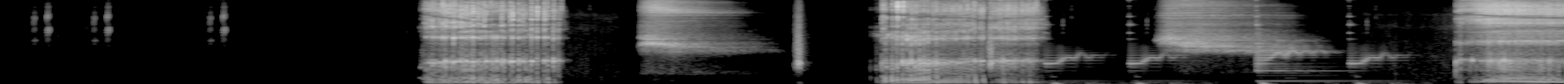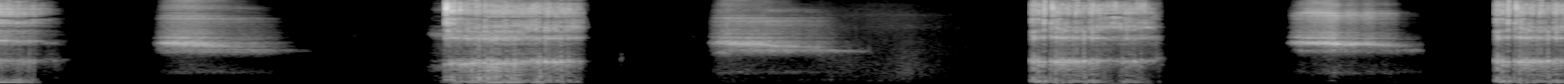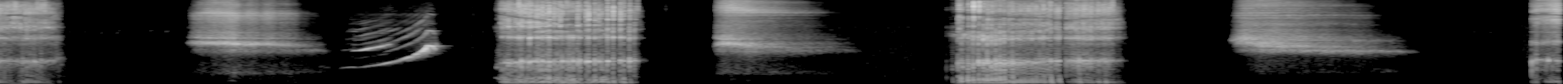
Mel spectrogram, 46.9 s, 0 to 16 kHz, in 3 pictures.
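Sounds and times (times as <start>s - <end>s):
cartoon snoring: 4.3s - 5.7s, 8.8s - 13.6s, 14.6s - 16.3s, 20.0s - 21.6s, 26.0s - 27.4s, 30.6s - 32.0s, 36.3s - 37.8s, 40.8s - 42.6s, 46.7s - 46.9s
buzzing tone with rising whistles: 34.8s - 35.8s.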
